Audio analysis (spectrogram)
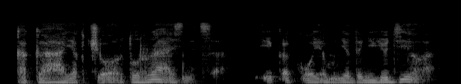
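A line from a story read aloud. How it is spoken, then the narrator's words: Deep sigh. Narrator (Russian): глубоко вздохнул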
